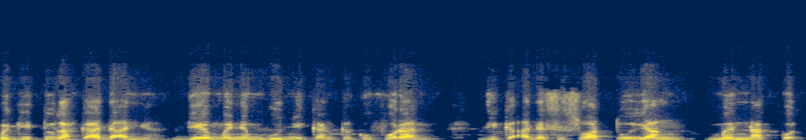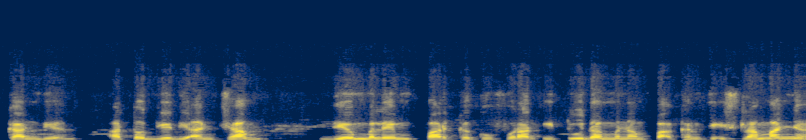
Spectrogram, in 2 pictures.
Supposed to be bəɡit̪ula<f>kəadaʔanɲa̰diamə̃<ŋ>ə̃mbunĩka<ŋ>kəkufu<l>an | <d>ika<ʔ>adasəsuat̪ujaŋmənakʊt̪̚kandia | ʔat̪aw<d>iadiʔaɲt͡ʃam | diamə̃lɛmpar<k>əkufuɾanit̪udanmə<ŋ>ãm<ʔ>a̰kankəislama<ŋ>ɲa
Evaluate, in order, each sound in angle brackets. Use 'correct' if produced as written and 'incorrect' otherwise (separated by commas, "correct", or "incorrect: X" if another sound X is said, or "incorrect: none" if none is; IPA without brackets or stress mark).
incorrect: h, incorrect: ɲ, incorrect: n, incorrect: ɾ, incorrect: d͡ʒ, correct, correct, correct, incorrect: n, incorrect: p, incorrect: n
